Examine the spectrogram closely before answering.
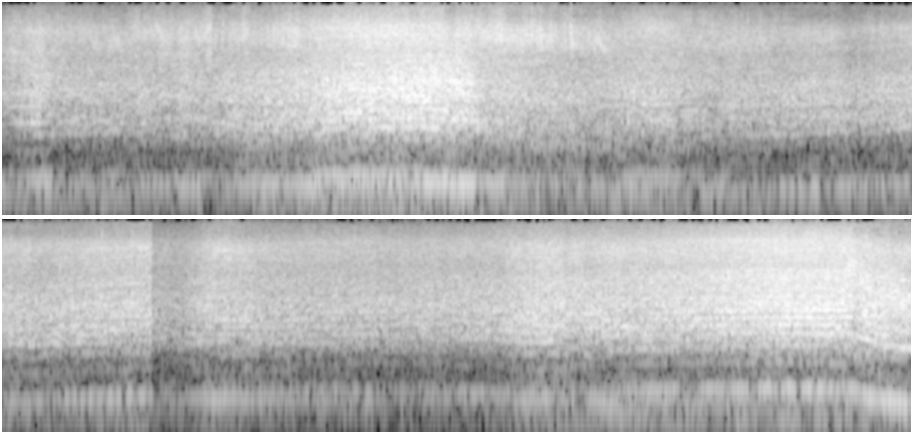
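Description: A racing car engine whines at high revs, rising and dropping in pitch.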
